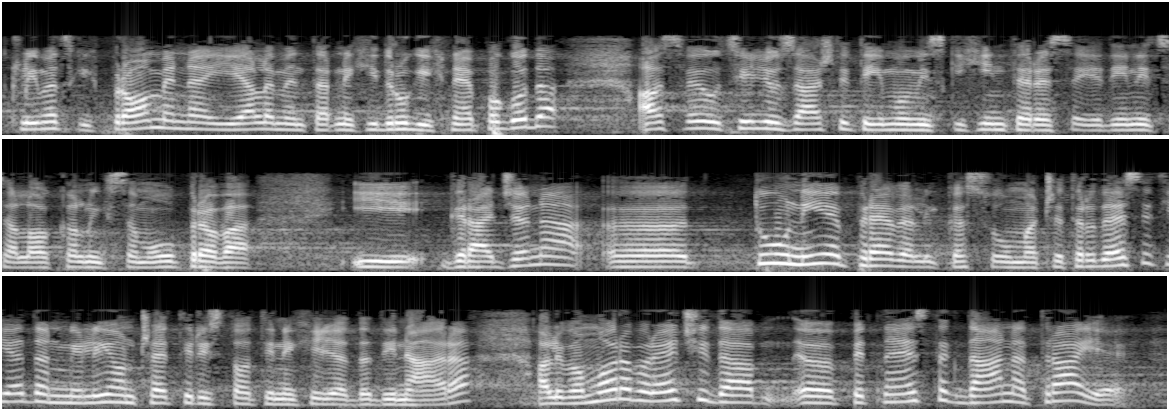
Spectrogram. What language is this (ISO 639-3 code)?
srp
